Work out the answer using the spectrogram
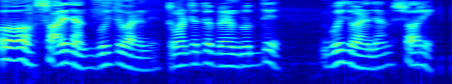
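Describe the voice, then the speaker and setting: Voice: mid-range voice, rapid-fire, a bit bright, close to an everyday voice. A performer voicing a lovestruck, lecherous young village man in a comic cartoon, wheedling and sweet-talking. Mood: apologetic. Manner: wheedling, cajoling. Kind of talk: comic Bengali cartoon voice acting.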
